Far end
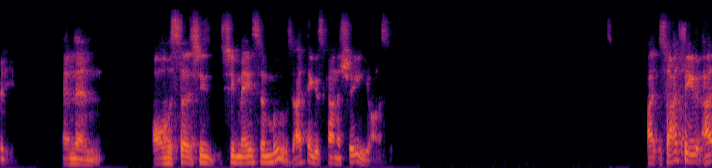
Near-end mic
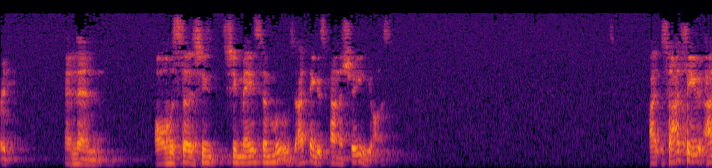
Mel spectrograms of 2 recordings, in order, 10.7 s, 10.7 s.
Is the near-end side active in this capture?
No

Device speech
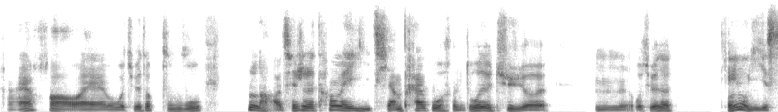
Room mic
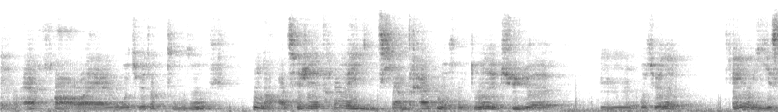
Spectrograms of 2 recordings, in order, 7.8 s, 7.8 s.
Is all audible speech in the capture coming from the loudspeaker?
Yes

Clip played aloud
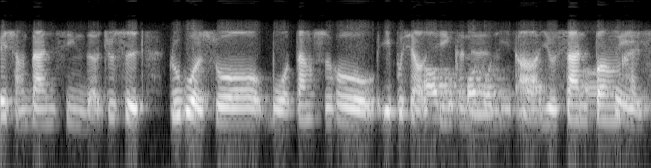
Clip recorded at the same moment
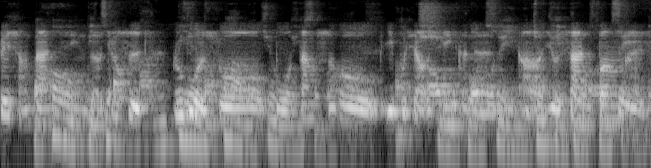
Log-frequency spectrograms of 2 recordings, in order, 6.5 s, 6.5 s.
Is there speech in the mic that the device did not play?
Yes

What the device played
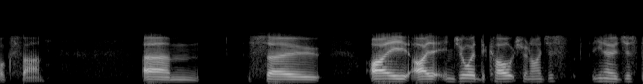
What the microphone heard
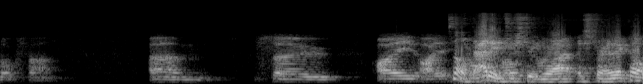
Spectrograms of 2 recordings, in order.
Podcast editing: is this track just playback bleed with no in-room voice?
No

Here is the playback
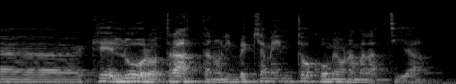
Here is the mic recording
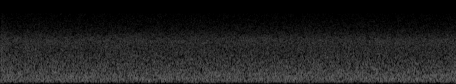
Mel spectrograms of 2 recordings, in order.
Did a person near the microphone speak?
No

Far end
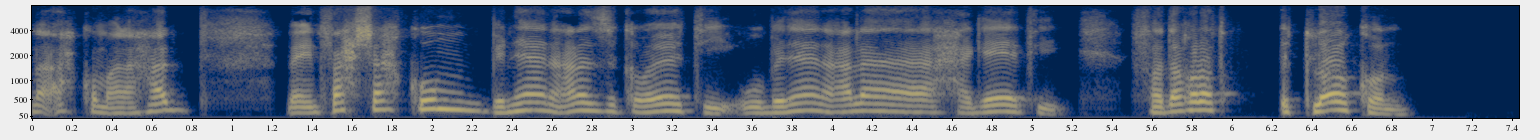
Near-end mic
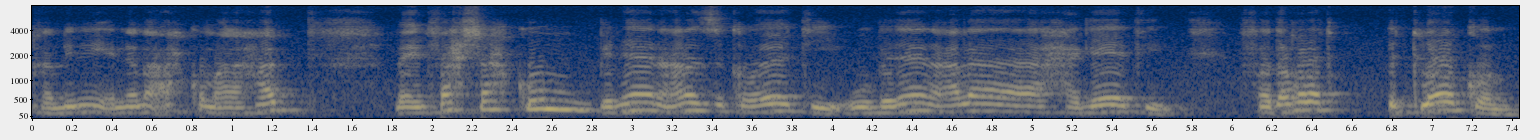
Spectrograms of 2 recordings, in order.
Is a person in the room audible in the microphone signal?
No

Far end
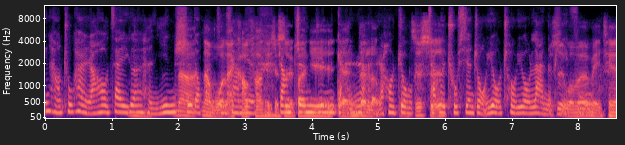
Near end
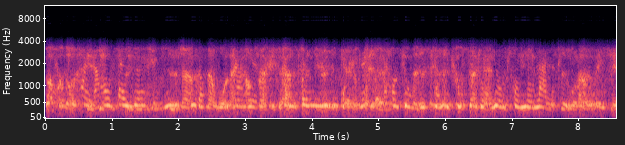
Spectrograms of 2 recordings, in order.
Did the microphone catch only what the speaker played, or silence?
No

